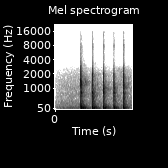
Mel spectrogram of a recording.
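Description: Five sharp knocks on a door in a steady, quick rhythm, each a loud thud with a woody ring, after a brief quiet moment.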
